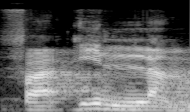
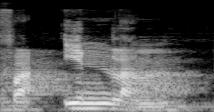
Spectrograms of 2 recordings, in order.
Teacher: nun sukun bertemu lam bacanya dimasukin nunnya ke lam tanpa dengungan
